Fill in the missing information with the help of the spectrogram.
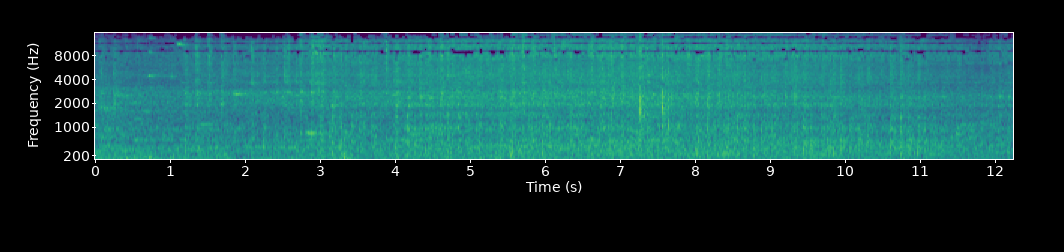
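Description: JR West electric trains running on the tracks: a steady rumble of steel wheels on rail, with a single sharp knock about three seconds in.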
